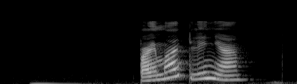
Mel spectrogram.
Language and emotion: Russian, positive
